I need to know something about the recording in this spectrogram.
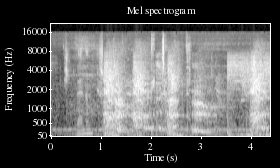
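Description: Punches land with heavy thuds in a scuffle.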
